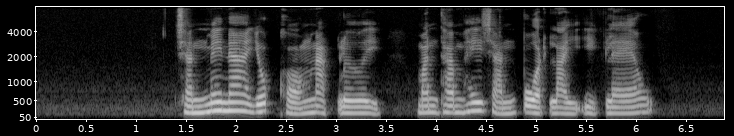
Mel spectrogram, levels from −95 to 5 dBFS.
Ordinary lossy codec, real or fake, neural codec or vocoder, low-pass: none; real; none; none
